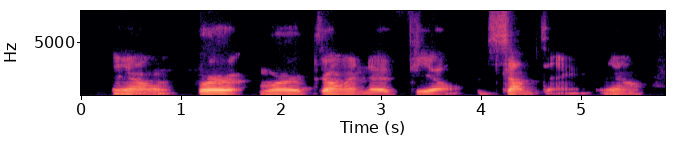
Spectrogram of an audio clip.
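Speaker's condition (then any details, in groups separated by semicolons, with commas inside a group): ALS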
